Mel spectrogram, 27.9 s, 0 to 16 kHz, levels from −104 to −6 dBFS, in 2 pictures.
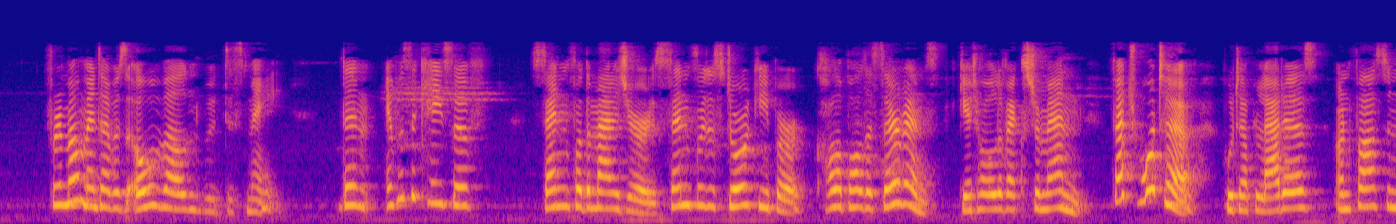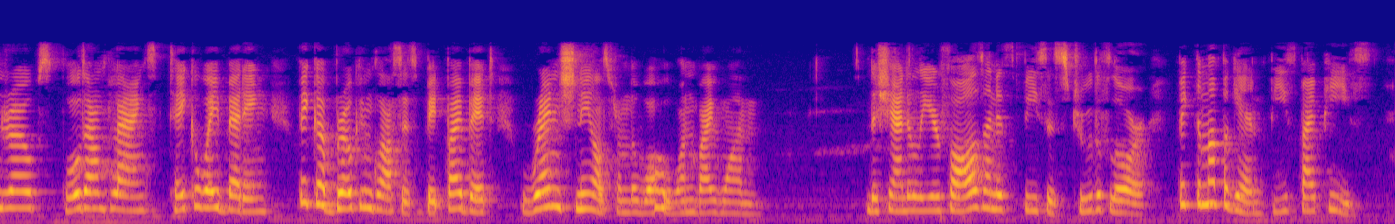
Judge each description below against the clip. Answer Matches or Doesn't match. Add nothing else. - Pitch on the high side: Matches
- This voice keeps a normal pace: Matches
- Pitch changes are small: Doesn't match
